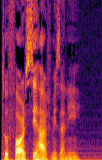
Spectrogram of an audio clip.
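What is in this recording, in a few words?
do you speak, Persian informal; to fârsi harf mizani?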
